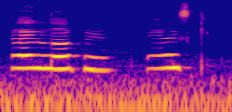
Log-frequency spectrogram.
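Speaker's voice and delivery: gasp, then high, soft gushing; tiny high squeal of adoration; adoring coo. Real, not acted. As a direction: coo over something cute, high and quiet. Gushing over something cute in game.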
